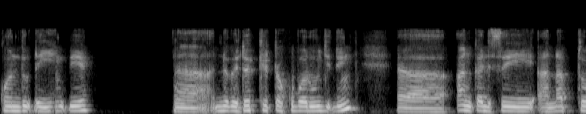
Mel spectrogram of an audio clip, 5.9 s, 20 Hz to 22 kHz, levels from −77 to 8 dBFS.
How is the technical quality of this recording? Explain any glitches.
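One glitch, right near the start: VoIP packet loss concealed by the speech codec, from about 0.49 to 0.61 s. Roughly 60 ms of speech went missing, which fits three dropped 20 ms frames. The decoder filled the gap by stretching its last pitch and filter with falling gain, so you hear a brief smear that fades. It stays a bit thin just after, because each frame builds on the one before. The Speex coding sounds like a fairly high-quality setting.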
